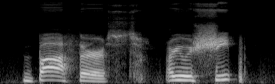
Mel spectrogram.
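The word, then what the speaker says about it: Bathurst: Ba thirst. Are you a sheep? Well, that's just how the track is pronounced. Everyone that's not Australian will say ba thirst.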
